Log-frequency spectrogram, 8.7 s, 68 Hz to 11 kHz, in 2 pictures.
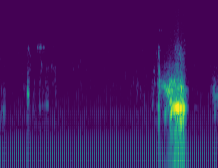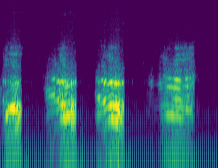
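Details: Breeding-season roaring of a Carpathian stag, Bucovina, 29 September 2022: after a brief click, five deep, rasping bellows about one second apart, each rich in harmonics, with no other noise.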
